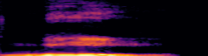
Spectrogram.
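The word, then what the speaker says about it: nie: And for no, it's knee. This one sounds just like the English word knee.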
